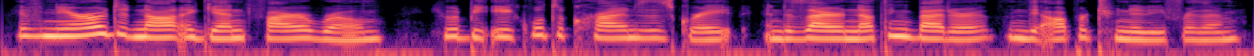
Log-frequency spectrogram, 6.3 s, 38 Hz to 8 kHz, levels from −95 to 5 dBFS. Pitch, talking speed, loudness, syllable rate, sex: 220 Hz, 230 wpm, -17 LUFS, 6.2 syllables/s, female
